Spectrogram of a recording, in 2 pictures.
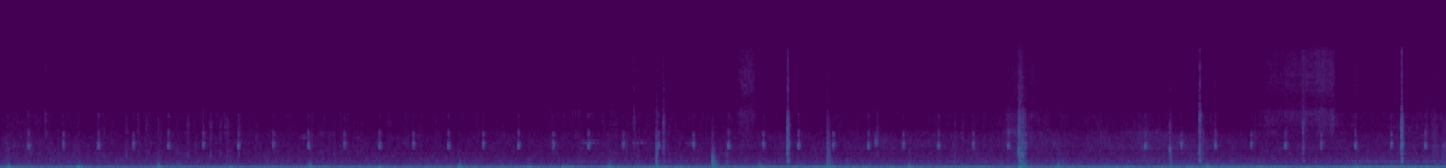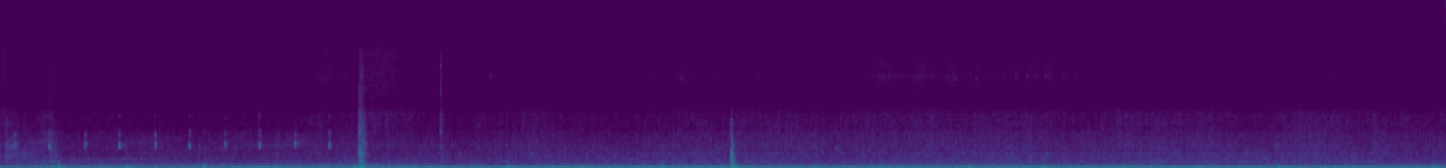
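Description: Car driving in traffic, heard as a steady low rumble of engine and road noise. A light, regular ticking, about three a second, runs through the first eight seconds or so.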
